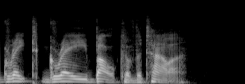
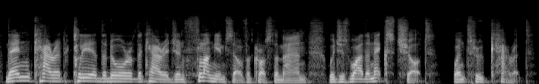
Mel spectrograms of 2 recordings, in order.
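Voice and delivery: usual speaking voice

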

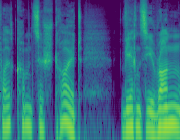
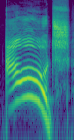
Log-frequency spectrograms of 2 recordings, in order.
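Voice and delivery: very high, loud yelp of pain; pricked boy yelling ouch; 8 dB louder than usual. A narrator's reading. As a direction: shriek it. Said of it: "brüllte Malfoy".

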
